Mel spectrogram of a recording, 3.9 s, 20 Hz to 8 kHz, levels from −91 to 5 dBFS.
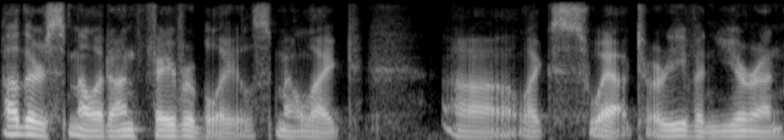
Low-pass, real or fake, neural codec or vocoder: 7.2 kHz; real; none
